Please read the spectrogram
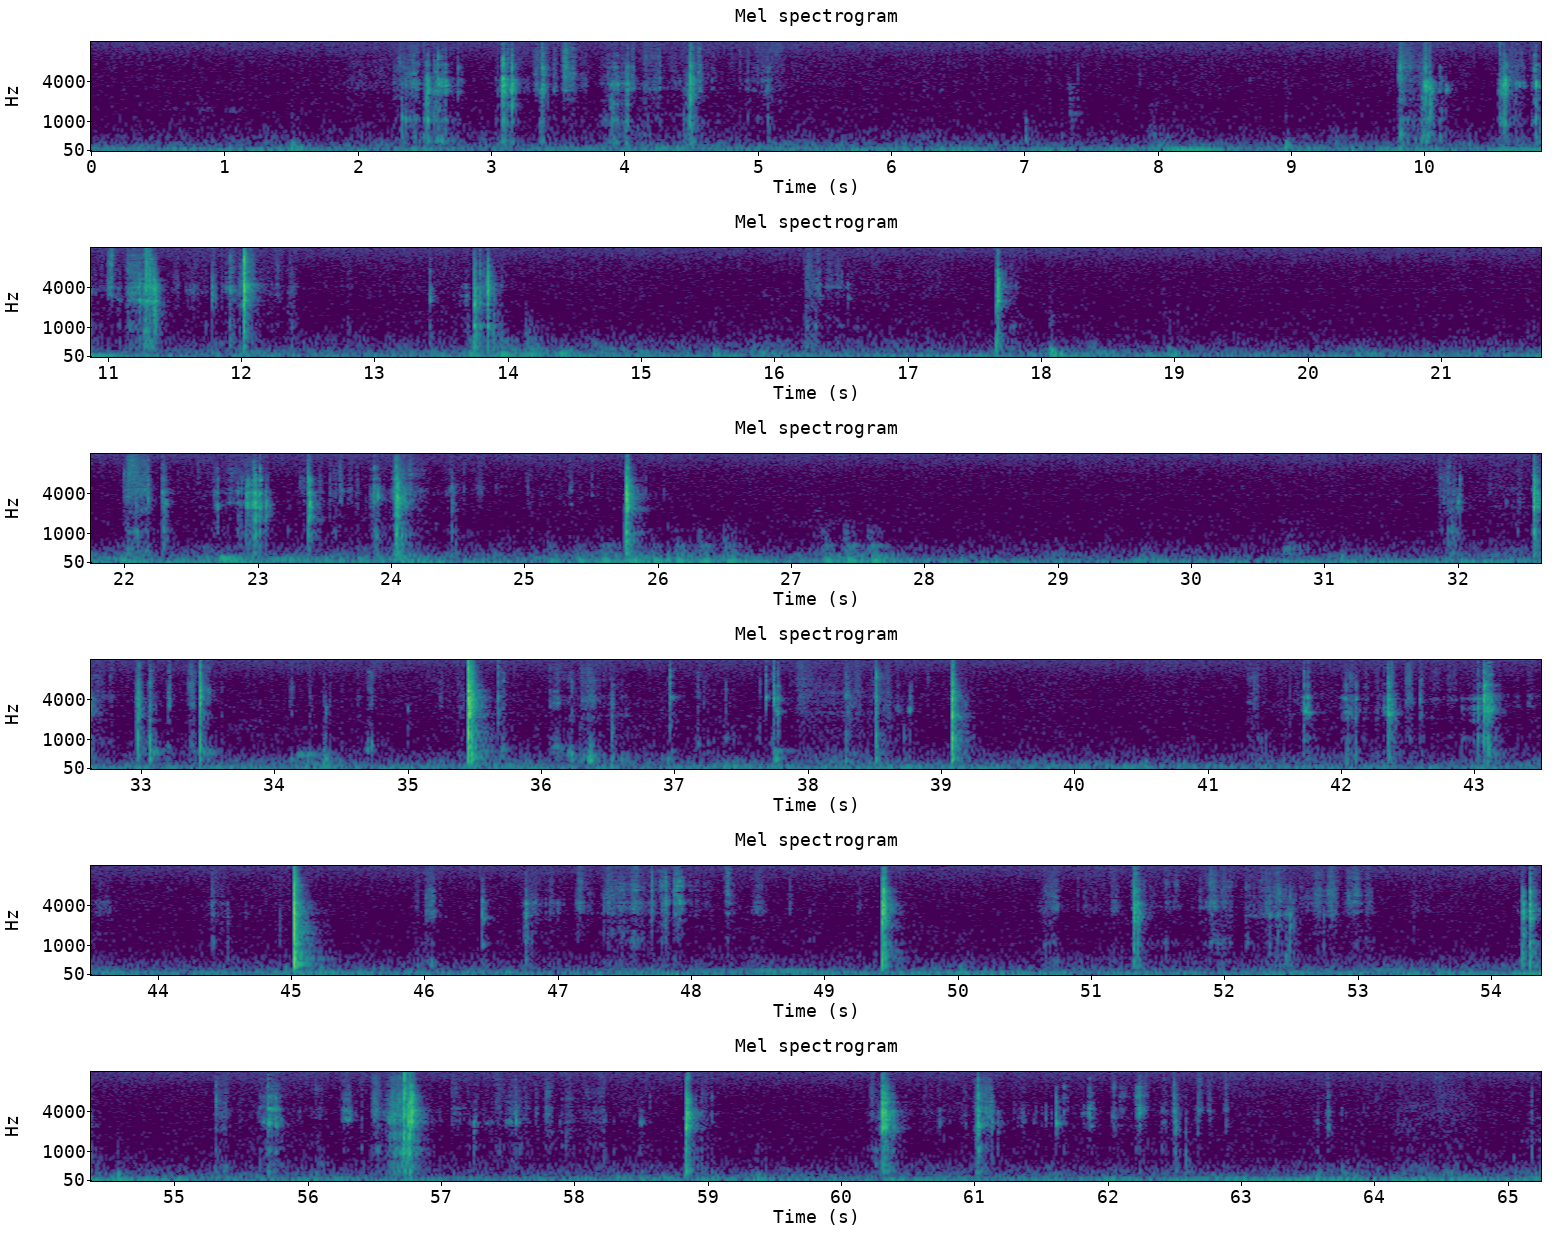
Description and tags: The sound of someone moving a very small box on the floor (or a table).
